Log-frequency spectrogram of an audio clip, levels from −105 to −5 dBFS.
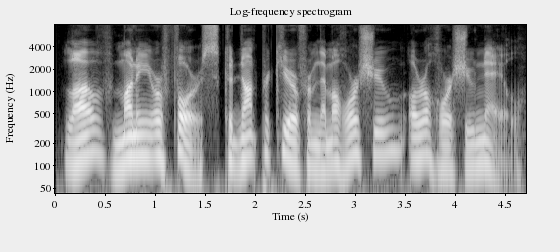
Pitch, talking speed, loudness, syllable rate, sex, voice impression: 110 Hz, 190 wpm, -19 LUFS, 5.2 syllables/s, male, masculine, adult-like, thick, powerful, bright, slightly muffled, slightly raspy, cool, intellectual, mature, wild, lively, strict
